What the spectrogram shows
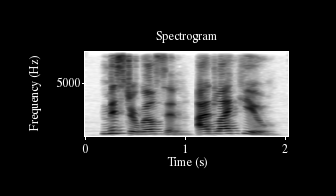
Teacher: notice the rising intonation on Mr Wilson which is used to address someone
